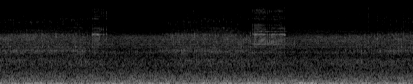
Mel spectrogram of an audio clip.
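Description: Steady rushing of water pouring over a river spillway, mixed with wind on the microphone, with a couple of brief scraping sounds about one and two and a half seconds in.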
